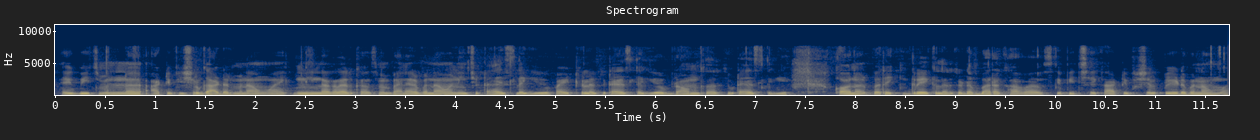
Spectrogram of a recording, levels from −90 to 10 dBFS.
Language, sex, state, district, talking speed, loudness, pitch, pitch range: Hindi, male, Chhattisgarh, Raigarh, 270 wpm, -28 LUFS, 115 Hz, 110-120 Hz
